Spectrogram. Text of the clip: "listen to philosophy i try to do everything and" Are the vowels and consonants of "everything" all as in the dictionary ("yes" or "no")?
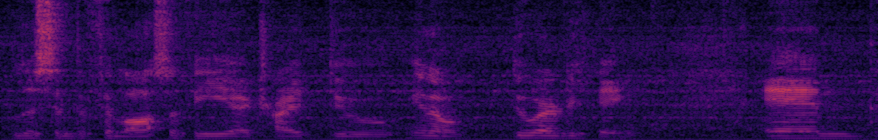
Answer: yes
